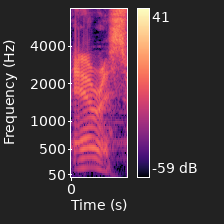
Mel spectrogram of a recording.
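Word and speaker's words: Aeris: And I remember Eris, which is the correct pronunciation of her name because it sounds better.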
